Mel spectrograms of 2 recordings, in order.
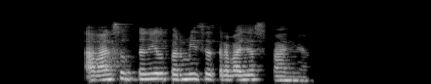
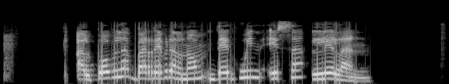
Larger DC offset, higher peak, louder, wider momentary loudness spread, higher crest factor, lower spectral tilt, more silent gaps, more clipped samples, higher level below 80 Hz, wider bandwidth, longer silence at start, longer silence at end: neither; second, -4 dBFS vs 0 dBFS; second, -19 LUFS vs -13 LUFS; first, 9 LU vs 5 LU; about the same, 18 dB vs 14 dB; first, -5.5 dB/octave vs -3.5 dB/octave; second, 2.68-2.73 s vs 0.20-0.61 s; neither; second, -66 dBFS vs -44 dBFS; about the same, 7.4 kHz vs 8 kHz; first, 0.85 s vs 0.05 s; first, 1.25 s vs 0.8 s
